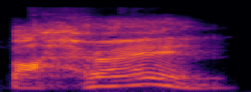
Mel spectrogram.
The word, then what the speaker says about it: Bahrain: okay so oh so you pronounce like bahin all right yeah it's like in the throat right yeah I speak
